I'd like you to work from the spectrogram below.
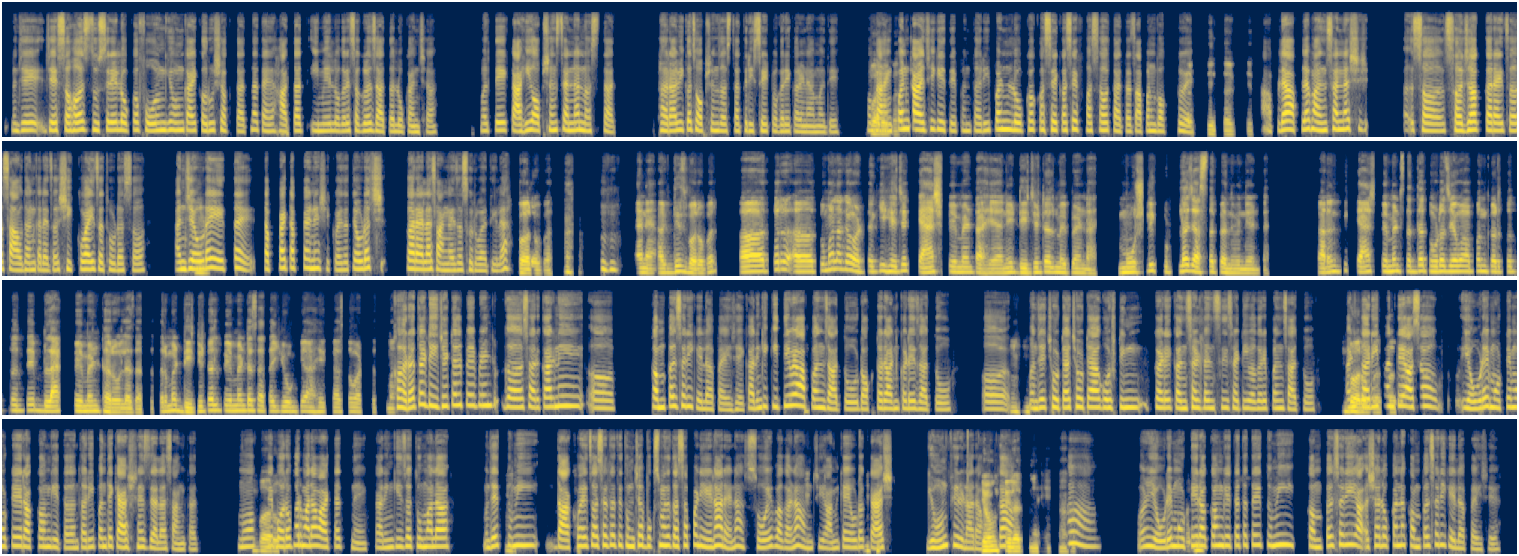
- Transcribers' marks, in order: other background noise; chuckle; in English: "कन्व्हिनियंट"; tapping; in English: "कन्सल्टंसीसाठी"; other noise
- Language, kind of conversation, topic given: Marathi, podcast, डिजिटल देयकांमुळे तुमचे व्यवहार कसे अधिक सोपे झाले?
